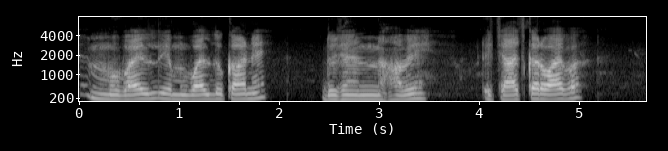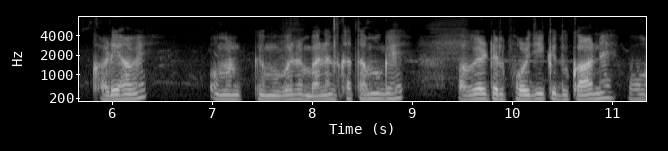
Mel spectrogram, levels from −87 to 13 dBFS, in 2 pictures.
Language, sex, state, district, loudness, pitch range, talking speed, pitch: Chhattisgarhi, male, Chhattisgarh, Korba, -20 LUFS, 155-180 Hz, 145 wpm, 165 Hz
